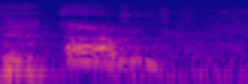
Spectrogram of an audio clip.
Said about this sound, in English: I just got the parrot telling me what to do out there. she's yelling, "Allow!" It's allow. Oh, there she was. There she was.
